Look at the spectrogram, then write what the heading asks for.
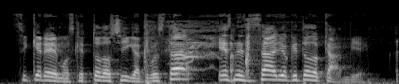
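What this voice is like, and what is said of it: Imitates another person's voice. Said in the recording (Spanish): “Voy a poner voz de Burt Lancaster. ... medio clavadita la voz a la de Burt Lancaster.”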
